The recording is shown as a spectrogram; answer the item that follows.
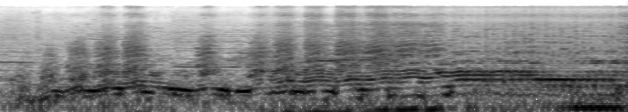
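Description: Motorcycle engine revving: short rev blips at first, then held at higher revs, its pitch climbing and wavering.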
